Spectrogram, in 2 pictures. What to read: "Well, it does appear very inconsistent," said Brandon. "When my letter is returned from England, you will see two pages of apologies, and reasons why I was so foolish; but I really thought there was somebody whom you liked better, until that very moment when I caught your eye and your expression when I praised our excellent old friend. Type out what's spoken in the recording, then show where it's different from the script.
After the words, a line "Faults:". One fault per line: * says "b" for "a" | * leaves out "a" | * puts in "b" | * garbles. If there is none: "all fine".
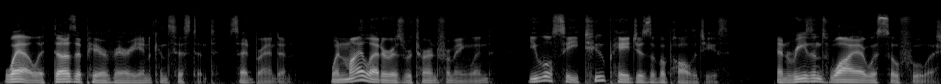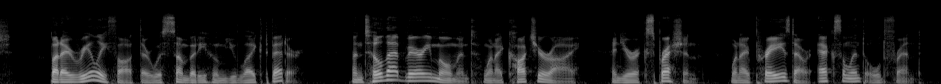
"Well, it does appear very inconsistent," said Brandon. "When my letter is returned from England, you will see two pages of apologies, and reasons why I was so foolish; but I really thought there was somebody whom you liked better, until that very moment when I caught your eye and your expression when I praised our excellent old friend.
Faults:
all fine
